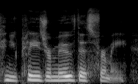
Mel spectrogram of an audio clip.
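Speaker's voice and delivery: put-on tearful, almost crying voice. Retelling begging nail salons to remove a broken nail: retelling an almost-crying plea. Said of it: "almost crying".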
